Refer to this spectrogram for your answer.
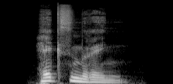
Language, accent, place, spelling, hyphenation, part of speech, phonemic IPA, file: German, Germany, Berlin, Hexenring, He‧xen‧ring, noun, /ˈhɛksn̩ʁɪŋ/, De-Hexenring.ogg
- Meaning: fairy ring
